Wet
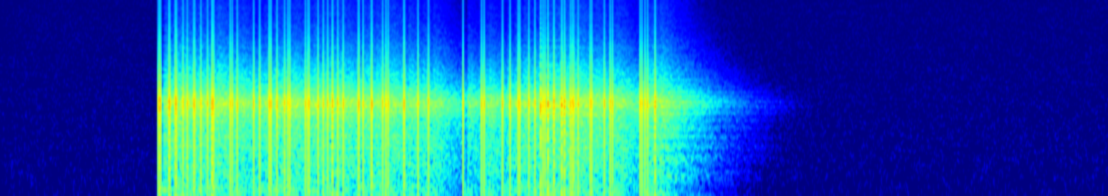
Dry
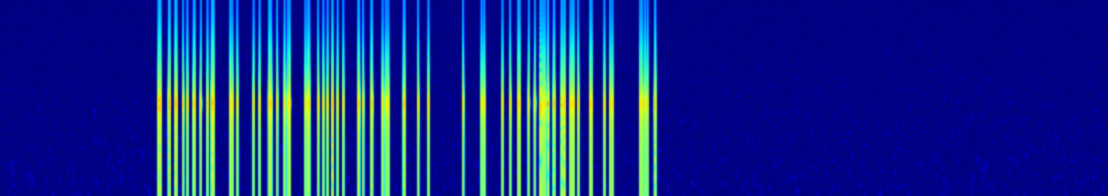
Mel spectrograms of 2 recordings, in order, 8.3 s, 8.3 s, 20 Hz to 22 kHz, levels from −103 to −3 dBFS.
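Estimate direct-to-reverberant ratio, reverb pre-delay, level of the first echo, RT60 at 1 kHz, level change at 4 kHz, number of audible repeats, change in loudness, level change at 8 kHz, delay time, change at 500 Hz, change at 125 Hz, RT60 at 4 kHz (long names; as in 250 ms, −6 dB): 7.0 dB, 36 ms, no echo audible, 1.2 s, +1.0 dB, no echo audible, +1.0 dB, +1.0 dB, no echo audible, +0.5 dB, 0.0 dB, 1.2 s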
